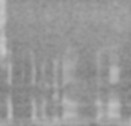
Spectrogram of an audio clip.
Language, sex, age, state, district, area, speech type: Sanskrit, male, 18-30, Karnataka, Bangalore Rural, rural, spontaneous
